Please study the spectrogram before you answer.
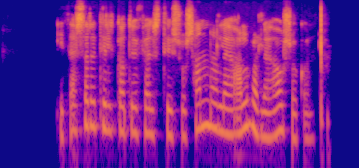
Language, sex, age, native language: Icelandic, female, 30-39, Icelandic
